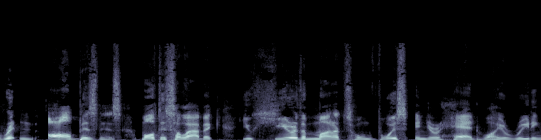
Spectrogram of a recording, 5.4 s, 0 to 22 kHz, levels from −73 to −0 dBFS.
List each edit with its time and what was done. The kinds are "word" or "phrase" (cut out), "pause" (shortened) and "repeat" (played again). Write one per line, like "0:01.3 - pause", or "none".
none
